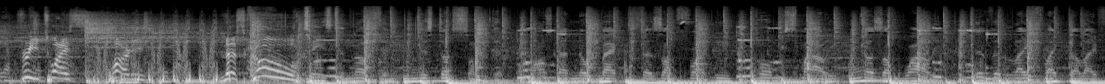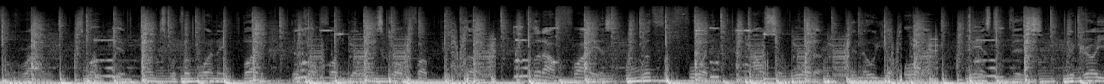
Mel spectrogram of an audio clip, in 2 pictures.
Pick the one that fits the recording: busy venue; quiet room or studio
busy venue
